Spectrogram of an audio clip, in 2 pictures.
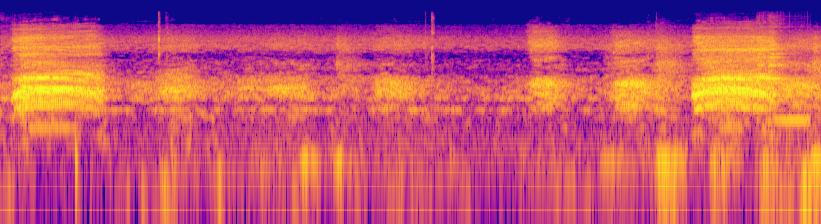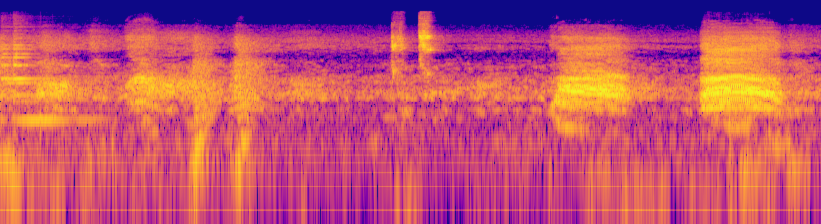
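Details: Baby crow begging while being fed: harsh, loud, raspy caw-like bursts, some drawn out nearly a second, in irregular bouts separated by quieter rustling and short gaps.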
